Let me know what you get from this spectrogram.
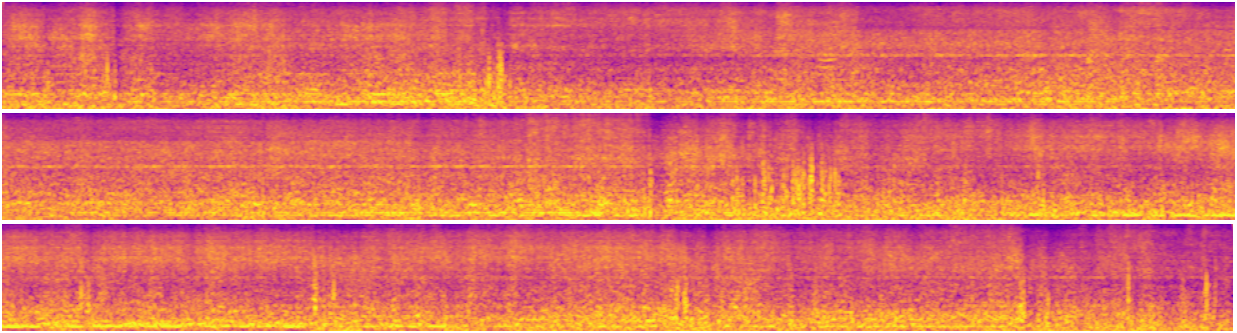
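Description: Bernese Oberland Railway narrow-gauge electric train running steadily, heard on board: a low rumble of wheels on the rails with a steady low hum from the drive.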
